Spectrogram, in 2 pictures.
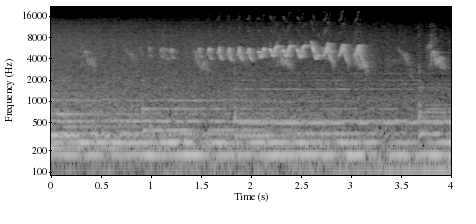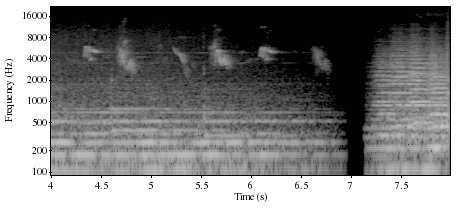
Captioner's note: birds chirping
